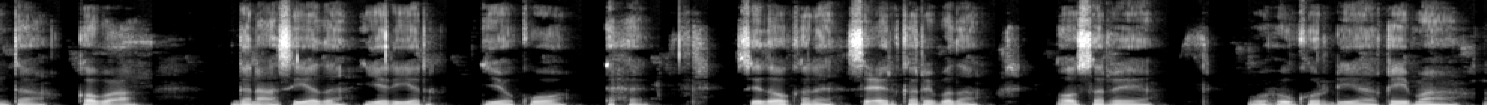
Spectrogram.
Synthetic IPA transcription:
nt̪ʰɐkʰɔβɔʕɑ | ɡɐnɑʕsɪjɐðɐjɐrjɐr | ijɔkʰʊwɐ | ɖ̥ɛħɛ | sɪðɔːkʰɐlɛsɪʕɪrkʰɐrɪβɐðɐ | ɔːsɐrɛjɐ | wʊ̰ħuːkʰɔrɖɪjaːqiːmɐɦɐ

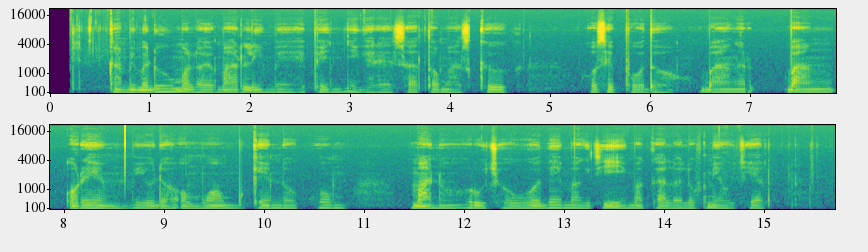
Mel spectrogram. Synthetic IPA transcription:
kambimadwumɔ̰lɔjɔmarlimbeːpiɲiŋɡɛɾɛsa̰t̪ɔmaskʰuk | osepo̰d̪o | ba̰ŋɔɾɪmjʊdɔːmwɔmkendokwomː | anɔɾut͡ʃowod̪emaɡd͡ʒḭmakʰalɔelofmɪ̰aʊt͡ʃjɛl

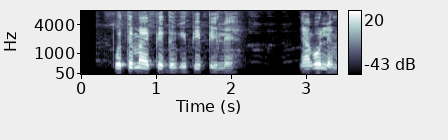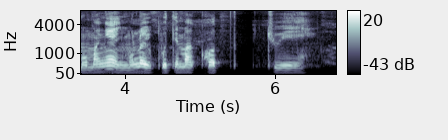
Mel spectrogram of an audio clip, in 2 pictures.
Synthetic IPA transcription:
pʼutʼimaipʼid̪ɔk̬ʼipipʼilɛ | ɲak̬ʼʊlemɔmaŋɛɲmɔlɔɦipʰʼutʼimakʰɔt̪̚ | d͡ʒueː

